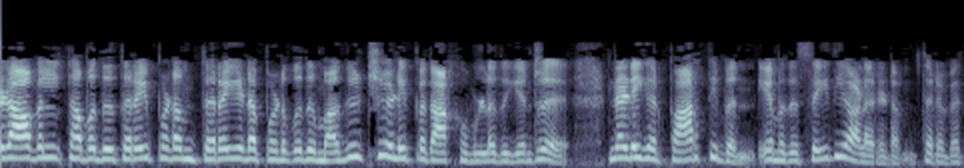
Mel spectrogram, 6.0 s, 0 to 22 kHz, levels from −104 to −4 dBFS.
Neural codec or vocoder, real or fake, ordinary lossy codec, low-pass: none; real; none; none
